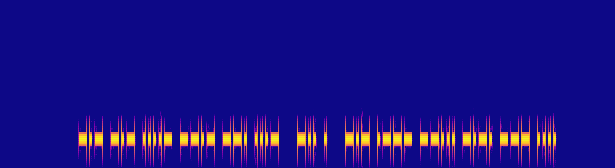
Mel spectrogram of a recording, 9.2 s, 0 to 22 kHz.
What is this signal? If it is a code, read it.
Morse code, heard as a keyed tone, about 30 wpm, 700 Hz. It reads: KK4QGV DE KJ7COH
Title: USA Callsign DE Callsign 30wpm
